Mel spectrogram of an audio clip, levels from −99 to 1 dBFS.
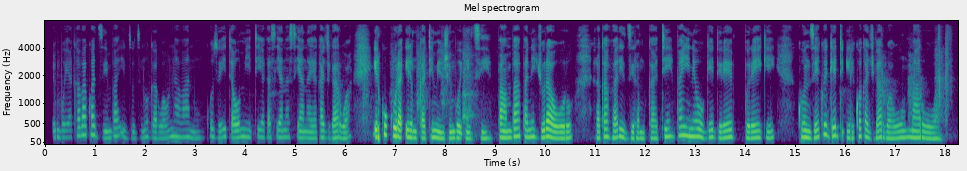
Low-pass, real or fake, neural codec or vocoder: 7.2 kHz; real; none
